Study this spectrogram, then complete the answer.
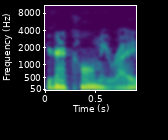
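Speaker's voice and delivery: in a whisper. Retelling a hug, the speaker quotes a woman speaking right against their ear: whispering. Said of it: "and she whispers".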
